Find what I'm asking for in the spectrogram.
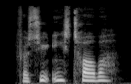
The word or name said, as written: forsyningstropper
